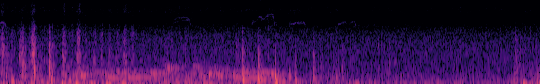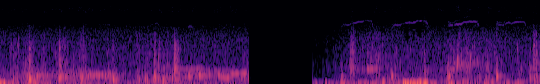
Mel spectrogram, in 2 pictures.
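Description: Rock doves give low, throaty rolling coos in overlapping bursts, several birds calling together, with a brief dropout near the end.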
